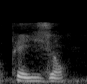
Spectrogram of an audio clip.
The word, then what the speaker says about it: paysan: vibrations et les sons on avait oublié de lui expliquer que y se prononce double I alors à l'école elle on lui avait dit y alors quand elle voyait écrit le mot paysan elle disait pays et non déplaise à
